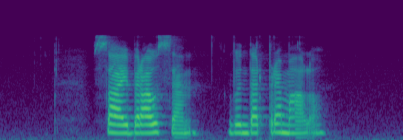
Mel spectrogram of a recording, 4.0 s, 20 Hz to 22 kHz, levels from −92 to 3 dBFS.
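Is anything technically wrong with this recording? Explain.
No, nothing in this speech recording points to a technical fault. There is no event in the audio that calls for explanation.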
